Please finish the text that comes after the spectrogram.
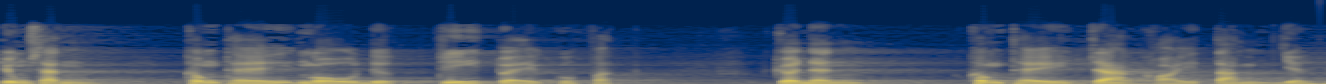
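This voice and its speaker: A man voicing a serene, authoritative Buddha in an animated scripture film, teaching in a measured, solemn delivery. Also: deep voice. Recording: muffled, long cavernous reverb.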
